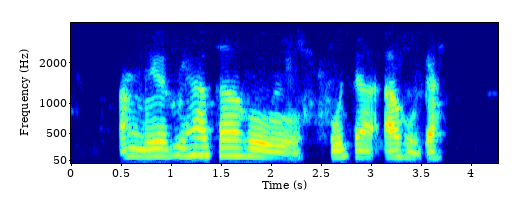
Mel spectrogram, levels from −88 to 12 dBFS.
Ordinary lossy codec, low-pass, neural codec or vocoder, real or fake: Opus, 24 kbps; 3.6 kHz; codec, 16 kHz, 4 kbps, X-Codec, HuBERT features, trained on general audio; fake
